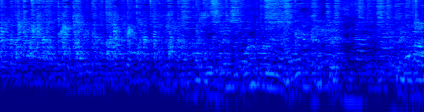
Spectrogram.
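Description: Indistinct voices of people talking, with music underneath.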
